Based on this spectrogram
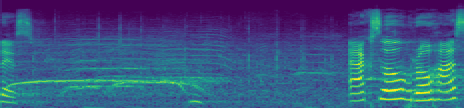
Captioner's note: audience applauding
